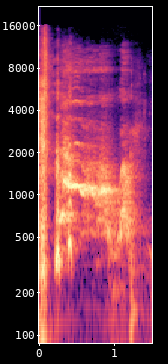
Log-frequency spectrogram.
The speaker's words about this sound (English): If you think about it, a bark is like a dog's way of saying sacre bleu. Yeah, my little dog was just saying, sacre bleu, who's out there?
